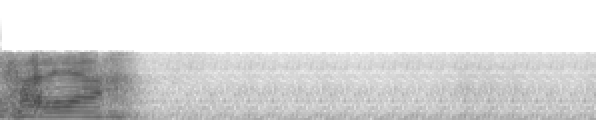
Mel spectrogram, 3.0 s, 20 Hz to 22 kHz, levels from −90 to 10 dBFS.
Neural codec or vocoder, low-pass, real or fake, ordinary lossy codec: codec, 16 kHz in and 24 kHz out, 0.4 kbps, LongCat-Audio-Codec, two codebook decoder; 3.6 kHz; fake; none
